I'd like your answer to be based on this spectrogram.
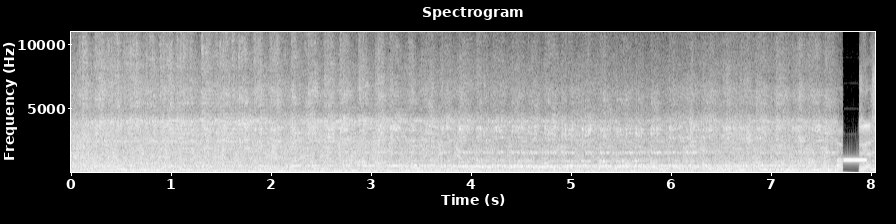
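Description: A Duramax diesel pickup idles with a deep, steady rumble and a slight choppy pulse, loud and close, ending in a brief cut.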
